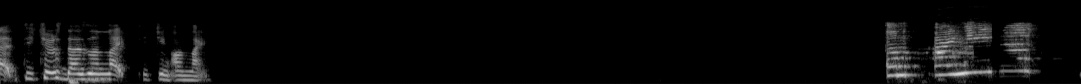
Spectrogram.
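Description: A young boy talks close by, pausing between phrases.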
